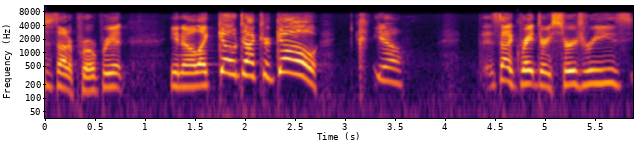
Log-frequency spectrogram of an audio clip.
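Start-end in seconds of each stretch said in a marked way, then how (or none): 1.7-2.7 very high, loud, rah-rah cheering. Acting out cheering on a doctor during surgery: mock cheering. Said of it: "there are times cheering not helpful".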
